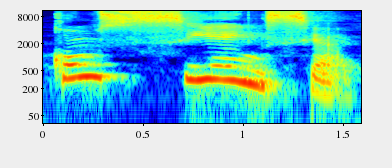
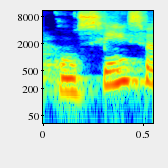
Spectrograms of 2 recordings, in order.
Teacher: o SC parece que faz só o som do S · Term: dígrafo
